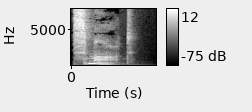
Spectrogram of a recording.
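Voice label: "smart", English, British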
